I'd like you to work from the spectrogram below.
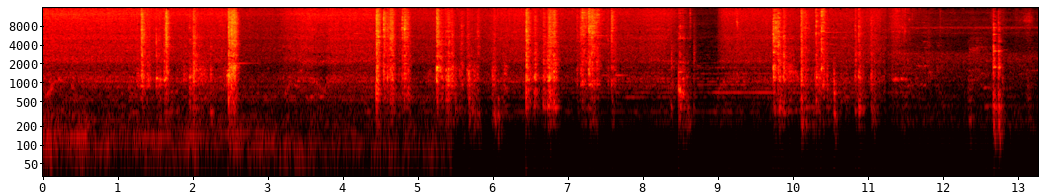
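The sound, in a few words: stirring meat with spices in a cooking pot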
